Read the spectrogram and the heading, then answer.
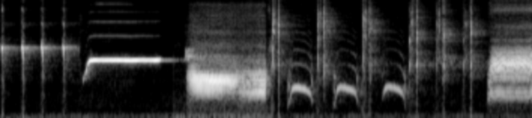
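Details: Campo troupial song, wild and meant to stimulate other birds: quick sharp notes, a rising then level pure whistle, a harsh rasp, arched hooting notes alternating with clicks, ending in a nasal buzz.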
